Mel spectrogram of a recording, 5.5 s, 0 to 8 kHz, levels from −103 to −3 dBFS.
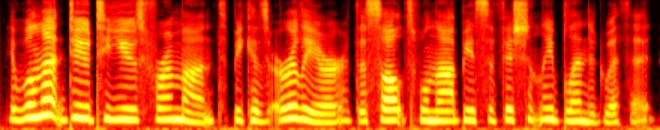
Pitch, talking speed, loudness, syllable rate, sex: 240 Hz, 220 wpm, -18 LUFS, 5.3 syllables/s, female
